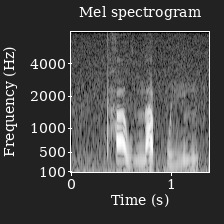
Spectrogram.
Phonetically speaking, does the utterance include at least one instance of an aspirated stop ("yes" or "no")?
yes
